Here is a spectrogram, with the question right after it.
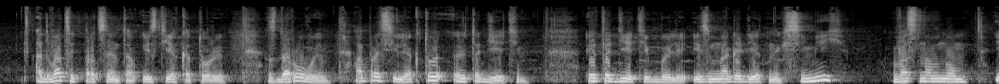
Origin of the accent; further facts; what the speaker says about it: Kislovodsk, Stavropol Krai, Russia; я еще в детстве жил в Кисловодске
